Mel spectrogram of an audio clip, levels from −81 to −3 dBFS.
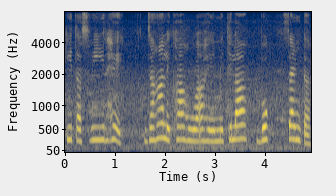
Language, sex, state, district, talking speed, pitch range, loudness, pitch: Hindi, female, Madhya Pradesh, Dhar, 135 wpm, 245-275 Hz, -16 LUFS, 265 Hz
